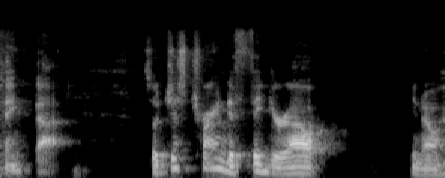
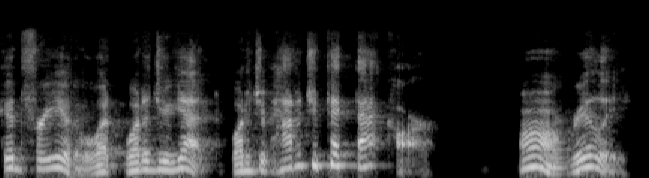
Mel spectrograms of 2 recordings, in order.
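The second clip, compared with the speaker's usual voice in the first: interested acknowledgement; 8 semitones higher than usual. Shown as a demonstration. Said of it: "Instead, I wanna say".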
